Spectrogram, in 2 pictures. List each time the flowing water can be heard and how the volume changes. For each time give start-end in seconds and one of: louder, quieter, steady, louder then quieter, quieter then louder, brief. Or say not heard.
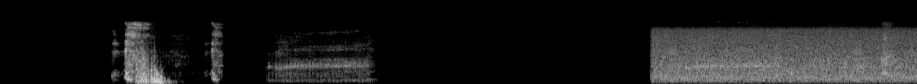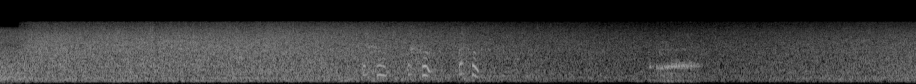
6.5-18.3 quieter.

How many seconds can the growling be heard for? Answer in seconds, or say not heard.
4 s.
